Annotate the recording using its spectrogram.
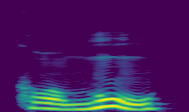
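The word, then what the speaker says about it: comum: Now, in a word like común, there's two om, um. That first m, I have to press my lips on that to create the next part of that, but that last m, I'm not going to press my lips on that one, right?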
